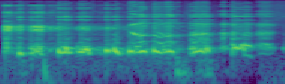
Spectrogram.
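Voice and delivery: squealing high laugh; high giggle. Acted. Peppa giggling at squeaky Daddy Pig, high laugh. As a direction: burst into giggles.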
